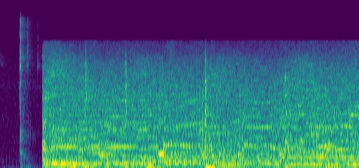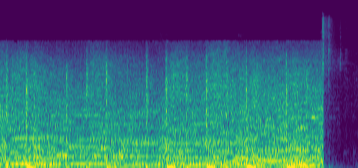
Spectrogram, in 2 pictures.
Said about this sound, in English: So that is the whole track slowed down by half.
